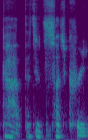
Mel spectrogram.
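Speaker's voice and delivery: hushed aside; whispering. Real, not acted. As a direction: whisper it with disgust.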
